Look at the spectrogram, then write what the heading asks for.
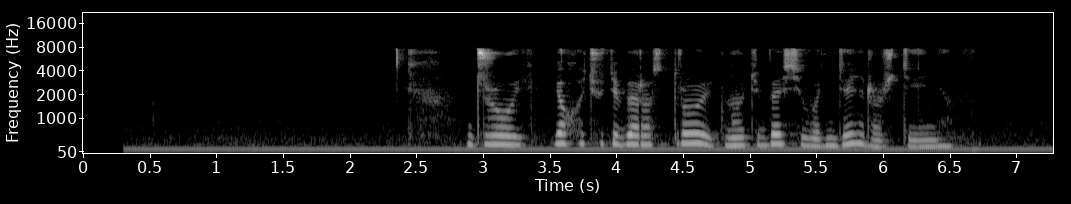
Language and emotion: Russian, sad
